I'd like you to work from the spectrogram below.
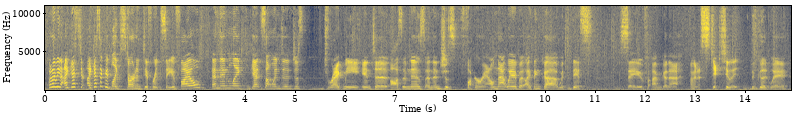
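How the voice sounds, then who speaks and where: A woman's voice: medium pitch, expressive, normal speed, fairly bright tone, a little hiss or hum. A woman livestreaming a video game, chatting casually and informally, thinking aloud and jumping between thoughts with self-mocking humor. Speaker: video game streamer, host. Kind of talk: casual gameplay livestream chat.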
